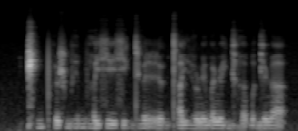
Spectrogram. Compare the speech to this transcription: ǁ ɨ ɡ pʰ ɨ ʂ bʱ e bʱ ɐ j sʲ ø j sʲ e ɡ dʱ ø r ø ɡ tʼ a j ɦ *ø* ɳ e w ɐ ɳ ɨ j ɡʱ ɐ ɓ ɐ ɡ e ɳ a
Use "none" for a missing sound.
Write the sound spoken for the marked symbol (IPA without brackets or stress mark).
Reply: ø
